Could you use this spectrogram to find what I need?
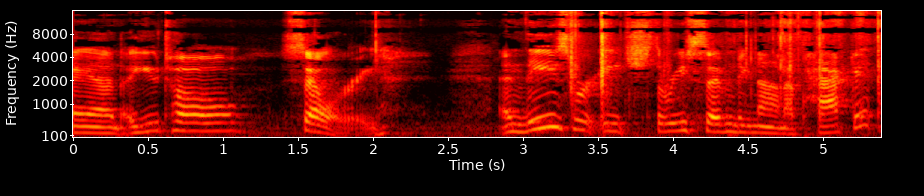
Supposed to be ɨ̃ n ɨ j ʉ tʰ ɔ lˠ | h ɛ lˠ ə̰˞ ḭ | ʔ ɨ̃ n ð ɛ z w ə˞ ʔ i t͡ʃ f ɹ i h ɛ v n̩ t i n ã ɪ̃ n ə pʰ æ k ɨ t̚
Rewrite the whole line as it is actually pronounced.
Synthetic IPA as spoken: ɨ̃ n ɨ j ʉ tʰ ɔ lˠ | s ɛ lˠ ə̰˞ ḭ | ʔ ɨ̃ n ð i z w ə˞ ʔ i t͡ʃ θ ɹ i s ɛ v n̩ t i n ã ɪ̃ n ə pʰ æ k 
